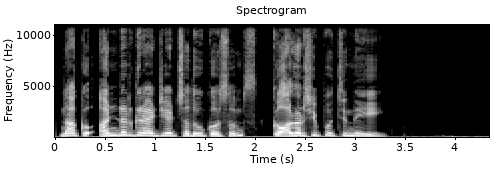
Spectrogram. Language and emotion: Telugu, happy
